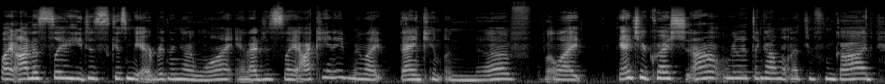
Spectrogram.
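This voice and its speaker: Speech comes at a fairly quick pace in a Southern US accent. There are hardly any pauses. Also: woman, high pitch for a woman. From US South, Nashville, Tennessee. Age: 20s. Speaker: YouTuber. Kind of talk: Q&A vlog. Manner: animated.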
